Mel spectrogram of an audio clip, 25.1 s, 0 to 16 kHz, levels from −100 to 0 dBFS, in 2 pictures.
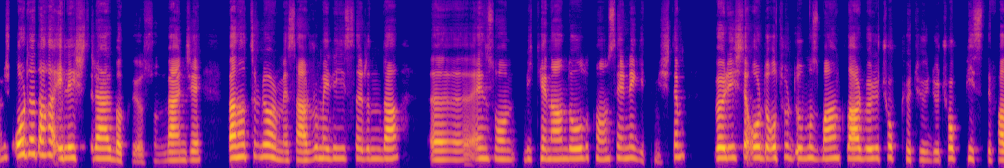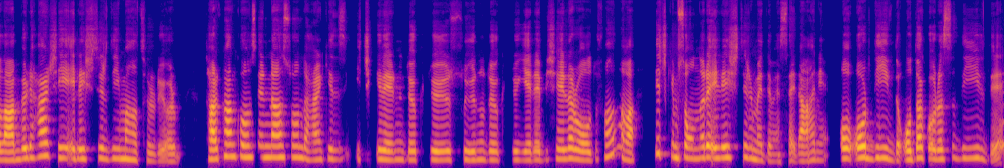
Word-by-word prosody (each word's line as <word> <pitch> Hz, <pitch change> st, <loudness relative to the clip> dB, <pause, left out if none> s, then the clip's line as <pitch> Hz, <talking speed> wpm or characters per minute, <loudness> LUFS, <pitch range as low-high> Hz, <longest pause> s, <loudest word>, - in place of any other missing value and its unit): gelmiş. 235 Hz, +3 st, -11 dB
Orada 315 Hz, +3 st, +7 dB
daha 295 Hz, -1 st, +4 dB
eleştirel 225 Hz, -1 st, +3 dB
bakıyorsun 165 Hz, -1 st, -6 dB
bence. 185 Hz, 0 st, +1 dB, 0.3 s
Ben 240 Hz, +1 st, +10 dB
hatırlıyorum 255 Hz, -2 st, +2 dB
mesela 180 Hz, 0 st, 0 dB
Rumeli 225 Hz, +1 st, -3 dB
Hisarı'nda, 215 Hz, 0 st, 0 dB, 0.4 s
eee, 195 Hz, 0 st, 0 dB
en 220 Hz, 0 st, -1 dB
son 205 Hz, -2 st, -5 dB
bir 210 Hz, -, -11 dB
Kenan 210 Hz, -1 st, -1 dB
Doğulu 220 Hz, +2 st, +2 dB
konserine 220 Hz, +2 st, -5 dB
gitmiştim. 220 Hz, -, -10 dB, 0.4 s
Böyle, 230 Hz, 0 st, +8 dB
işte, 235 Hz, 0 st, -1 dB
orada 235 Hz, -1 st, +4 dB
oturduğumuz 230 Hz, -2 st, -2 dB
banklar, 220 Hz, 0 st, +4 dB
böyle, 215 Hz, +1 st, +1 dB
çok 235 Hz, +2 st, -4 dB
kötüydü, 185 Hz, -2 st, -10 dB
çok 220 Hz, 0 st, -2 dB
pisti 205 Hz, -2 st, -10 dB
falan. 185 Hz, 0 st, +4 dB
Böyle, 220 Hz, +2 st, +2 dB
her 270 Hz, +3 st, +3 dB
şeyi 230 Hz, -4 st, -3 dB
eleştirdiğimi 210 Hz, 0 st, -3 dB
hatırlıyorum. 165 Hz, -5 st, -6 dB, 0.3 s
Tarkan 215 Hz, +6 st, +5 dB
konserinden 245 Hz, -1 st, +1 dB
sonra 245 Hz, -1 st, -4 dB
da 210 Hz, -, -4 dB
herkes 195 Hz, +1 st, -6 dB
içkilerini 195 Hz, -1 st, -3 dB
döktü, 185 Hz, 0 st, -2 dB
suyunu 190 Hz, 0 st, -6 dB
döktü 185 Hz, 0 st, -6 dB
yere, 185 Hz, 0 st, -4 dB
bir 185 Hz, -, -20 dB
şeyler 210 Hz, +1 st, 0 dB
oldu 185 Hz, -1 st, 0 dB
falan 270 Hz, +5 st, -2 dB
ama -, -, +1 dB, 0.2 s
hiç 325 Hz, -1 st, -5 dB
kimse 240 Hz, -1 st, -2 dB
onları 230 Hz, +2 st, +1 dB
eleştirmedi 230 Hz, -6 st, -2 dB
mesela. 160 Hz, +2 st, -4 dB
Hani 180 Hz, -1 st, -11 dB
o, 220 Hz, +1 st, +4 dB
od 235 Hz, -3 st, +5 dB
değildi, 225 Hz, -6 st, -2 dB
odak 225 Hz, +4 st, +2 dB
orası 205 Hz, +2 st, -3 dB
değildi. 225 Hz, -, -6 dB
215 Hz, 150 wpm, -23 LUFS, 190-230 Hz, 0.4 s, Ben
